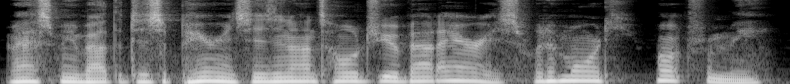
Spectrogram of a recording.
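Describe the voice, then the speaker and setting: A man doing a hushed, flirty elf courtesan. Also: extremely low pitch, moderate pace, breathy edge, faint music behind. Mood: defensive. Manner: hushed, secretive, sometimes snappish. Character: flirty nervous wood elf courtesan woman.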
